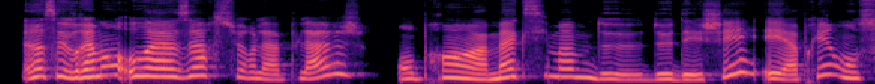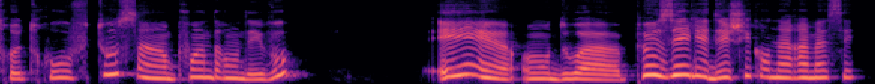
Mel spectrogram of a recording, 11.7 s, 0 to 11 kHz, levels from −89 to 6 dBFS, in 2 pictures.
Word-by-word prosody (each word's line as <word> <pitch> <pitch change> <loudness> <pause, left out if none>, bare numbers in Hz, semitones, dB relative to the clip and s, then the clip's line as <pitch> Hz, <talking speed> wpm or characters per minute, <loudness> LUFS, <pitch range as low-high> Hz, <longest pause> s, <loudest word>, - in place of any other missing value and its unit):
Ah, 305 +7 +1
c'est 315 0 -1
vraiment 300 +7 +3
au 330 - +4
hasard 325 +2 +3
sur 285 -8 -6
la 195 -3 -3
plage, 235 - -2 0.4
on 215 0 -4
prend 265 +1 +1
un 205 -3 +4
maximum 310 +2 0
de 205 -5 -3
de 205 +3 -2
déchets 190 - -2 0.2
et 225 -1 +1
après 195 - -3
on 255 -2 +1
se 240 - -14
retrouve 255 +3 -6
tous 405 0 -2
à - - -3
un 240 -3 +2
point 290 +7 -2
de 275 - -1
rendez-vous. 235 - -1 1.0
Et 360 -5 +4 0.4
on 225 +1 -1
doit 205 -3 0
peser 370 +1 +6
les 335 -5 +2
déchets 280 +7 0
qu'on 295 -4 -2
a 265 -1 +2
ramassés. 275 +1 -1
270 Hz, 180 wpm, -23 LUFS, 220-315 Hz, 1.0 s, peser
